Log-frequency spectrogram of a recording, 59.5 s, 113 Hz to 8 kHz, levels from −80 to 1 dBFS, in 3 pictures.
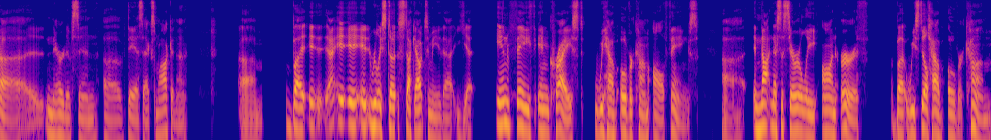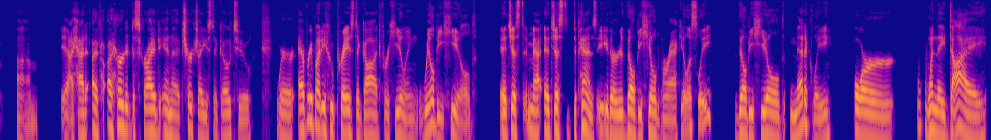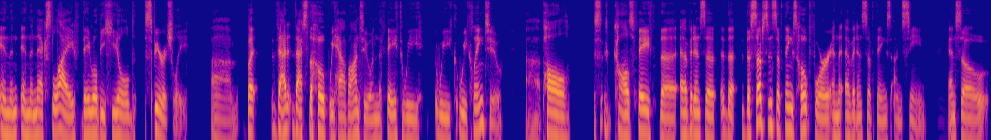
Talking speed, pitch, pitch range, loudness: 135 wpm, 130 Hz, 120-150 Hz, -23 LUFS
